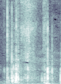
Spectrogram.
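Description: A limp paper banknote, worn from a very long time in circulation, is flexed in the hands, giving only soft, brief papery crinkles. It makes little of the crisp crunch a fresh banknote has.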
